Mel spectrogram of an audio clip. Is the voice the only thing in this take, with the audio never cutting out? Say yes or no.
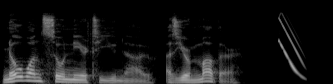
no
